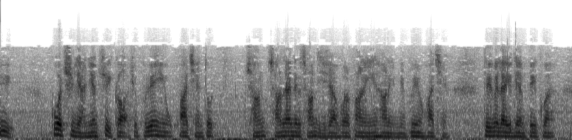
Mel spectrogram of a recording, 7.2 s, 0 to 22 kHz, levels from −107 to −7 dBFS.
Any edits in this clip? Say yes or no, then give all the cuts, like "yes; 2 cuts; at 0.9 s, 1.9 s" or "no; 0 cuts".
no; 0 cuts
